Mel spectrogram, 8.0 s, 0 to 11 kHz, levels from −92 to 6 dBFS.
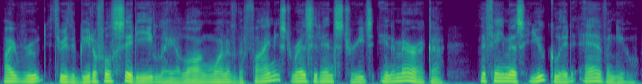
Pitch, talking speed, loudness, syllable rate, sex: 110 Hz, 140 wpm, -18 LUFS, 5.1 syllables/s, male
